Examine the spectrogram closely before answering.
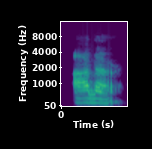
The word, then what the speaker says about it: honor: là vinh danh thì không đọc là Honor nhá h Honor ví dụ they were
